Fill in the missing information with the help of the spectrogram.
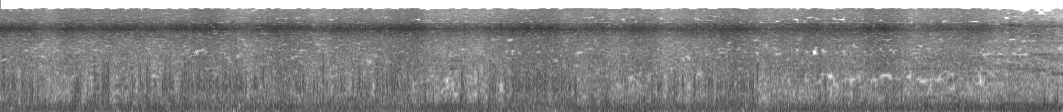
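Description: Speedboat engine running steadily at speed, with heavy wind buffeting the microphone.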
